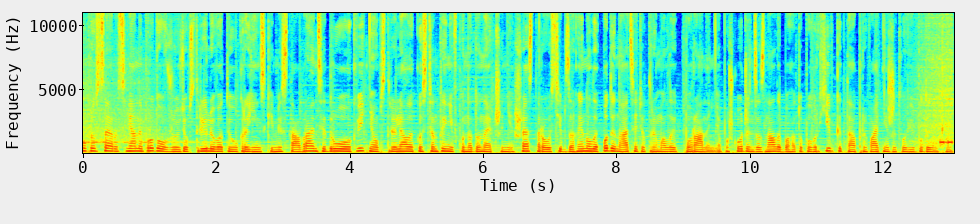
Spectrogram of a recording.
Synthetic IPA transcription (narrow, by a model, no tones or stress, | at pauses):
pɔpɾɪwsɛɾɔsʲijanɪpɾɔd̪ɔwʒʊjʊtʲɔbst̪ɾʲilʲʊʋɐt̪ɪʊkɾɐjinʲsʲkʲimʲist̪ɑwɾɑnʲt͡sʲid̪ɾuɦɔɦɔkʋʲitʲnʲɐɔbst̪ɾʲilʲalˠɪkɔnʲst̪ɐnt̪ɪnʲiwkʊnɐd̪ɔnɛt͡ʃːɪnʲiʃɛst̪ɛɾɐɔsʲibzɐɦɪnʊlˠɪɔd̪ɪnɑt͡sʲːɐtʲɔt̪ɾɪmɐlˠɪpɔɾɑnḛnʲːɐ̰pɔʃkɔd͡ʒenʲzɐznɑlˠɪbɐɦɑt̪ɔpɔʋerxʲiwkɪt̪ɐpɾɪʋɑtʲnʲiʒɪt̪lˠɔʋʲibʊd̪ɪnkɪ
